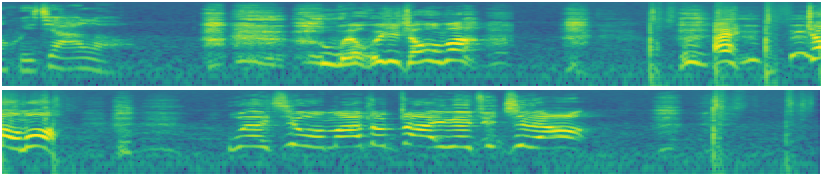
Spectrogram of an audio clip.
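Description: A young man speaks urgently nearby.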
